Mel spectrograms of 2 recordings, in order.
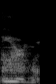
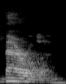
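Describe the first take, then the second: First: The name is said with two syllables. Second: The name is said with three syllables. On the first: The speaker calls it wrong. "it's not Marlon" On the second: The speaker calls it right. "it's Marilyn. There's a Y in there"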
